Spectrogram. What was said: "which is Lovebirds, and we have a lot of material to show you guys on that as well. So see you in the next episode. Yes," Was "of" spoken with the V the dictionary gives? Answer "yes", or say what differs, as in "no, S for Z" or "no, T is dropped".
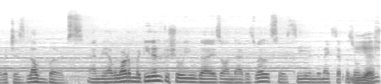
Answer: yes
